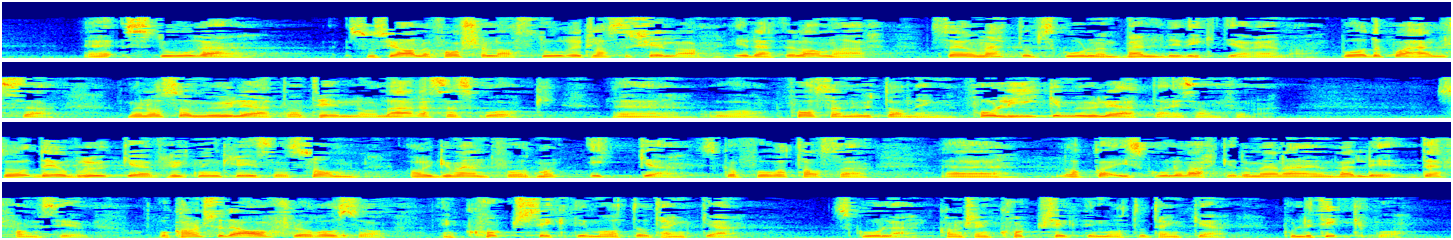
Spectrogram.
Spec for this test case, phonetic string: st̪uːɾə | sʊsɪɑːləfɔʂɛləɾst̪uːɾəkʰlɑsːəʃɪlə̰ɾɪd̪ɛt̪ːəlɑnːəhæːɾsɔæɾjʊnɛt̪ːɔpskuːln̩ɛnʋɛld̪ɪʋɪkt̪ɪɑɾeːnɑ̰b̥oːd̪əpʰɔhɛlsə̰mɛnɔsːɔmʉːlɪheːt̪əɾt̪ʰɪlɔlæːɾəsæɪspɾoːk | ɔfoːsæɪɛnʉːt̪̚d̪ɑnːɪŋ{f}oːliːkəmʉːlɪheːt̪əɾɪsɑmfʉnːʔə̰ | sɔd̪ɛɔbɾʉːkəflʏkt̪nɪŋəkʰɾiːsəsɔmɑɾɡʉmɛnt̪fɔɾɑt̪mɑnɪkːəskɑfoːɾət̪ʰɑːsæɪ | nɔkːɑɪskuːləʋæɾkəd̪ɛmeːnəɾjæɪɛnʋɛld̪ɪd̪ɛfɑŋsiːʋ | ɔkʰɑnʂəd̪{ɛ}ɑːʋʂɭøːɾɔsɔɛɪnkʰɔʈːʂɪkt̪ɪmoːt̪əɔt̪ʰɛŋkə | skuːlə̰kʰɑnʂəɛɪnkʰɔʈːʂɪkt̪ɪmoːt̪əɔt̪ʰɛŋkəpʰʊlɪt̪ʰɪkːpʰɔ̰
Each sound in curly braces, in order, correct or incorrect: correct, correct

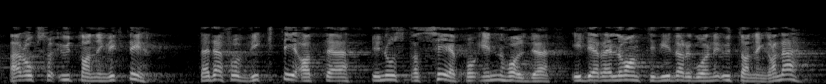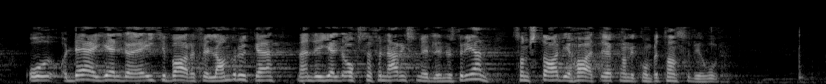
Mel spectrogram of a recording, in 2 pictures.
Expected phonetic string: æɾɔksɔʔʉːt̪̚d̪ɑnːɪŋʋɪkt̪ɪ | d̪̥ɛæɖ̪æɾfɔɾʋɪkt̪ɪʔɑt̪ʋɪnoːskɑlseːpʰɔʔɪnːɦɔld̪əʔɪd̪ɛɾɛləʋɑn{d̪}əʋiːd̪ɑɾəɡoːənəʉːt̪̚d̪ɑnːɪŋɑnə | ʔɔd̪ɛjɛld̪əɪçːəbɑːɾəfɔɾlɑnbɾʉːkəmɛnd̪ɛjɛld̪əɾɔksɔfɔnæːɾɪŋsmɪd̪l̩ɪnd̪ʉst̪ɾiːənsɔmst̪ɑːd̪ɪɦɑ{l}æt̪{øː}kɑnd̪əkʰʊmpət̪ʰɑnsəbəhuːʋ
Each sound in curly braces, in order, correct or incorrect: incorrect, incorrect, correct

